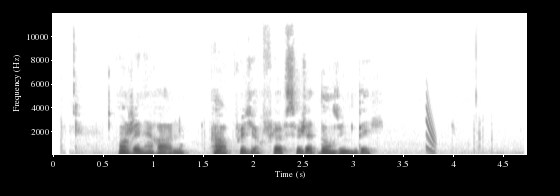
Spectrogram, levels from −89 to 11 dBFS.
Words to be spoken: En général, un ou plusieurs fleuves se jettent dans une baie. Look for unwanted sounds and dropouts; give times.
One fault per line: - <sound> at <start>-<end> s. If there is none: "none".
- chirp at 3.7-3.8 s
